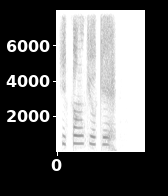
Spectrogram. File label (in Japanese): 「いったん休憩」, kawaii voice; 1200 kawaii voice!!; 色々なワンショット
